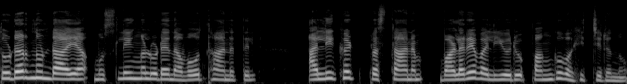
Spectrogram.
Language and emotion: Malayalam, neutral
